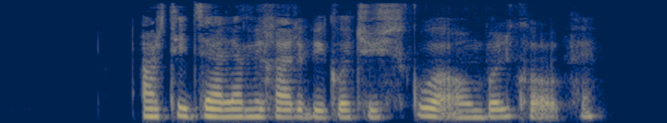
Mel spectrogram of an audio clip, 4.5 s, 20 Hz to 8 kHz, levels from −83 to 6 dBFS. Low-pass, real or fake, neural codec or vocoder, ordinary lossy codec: 7.2 kHz; real; none; AAC, 32 kbps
